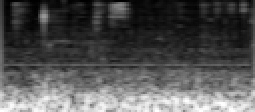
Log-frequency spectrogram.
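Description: Car cabin rumble while driving a rough road into the Pyramid Point housing development in St Ann, Jamaica, a loud, steady low engine and road drone with faint bumps.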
